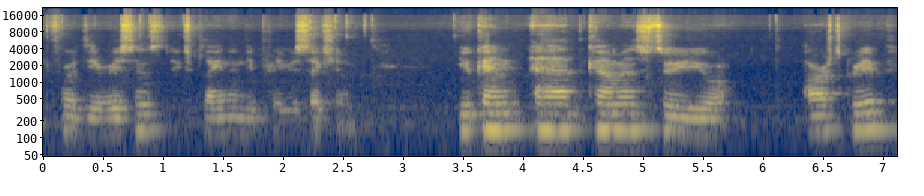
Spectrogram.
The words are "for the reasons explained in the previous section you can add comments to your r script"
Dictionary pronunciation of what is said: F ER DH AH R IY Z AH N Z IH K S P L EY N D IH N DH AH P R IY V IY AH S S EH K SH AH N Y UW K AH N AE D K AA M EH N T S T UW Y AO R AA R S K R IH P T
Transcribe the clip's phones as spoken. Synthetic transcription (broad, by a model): F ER DH AH R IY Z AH N IH K S P L EY N IH N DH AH P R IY V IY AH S S EH K SH AH N Y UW K AH N AE D K AA M EH N T S T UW Y AO R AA R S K R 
